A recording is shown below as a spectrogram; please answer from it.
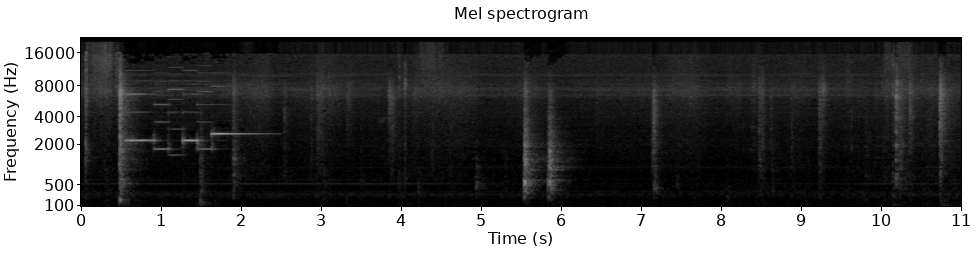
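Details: Samsung WA400PJHDWR/AA top-load washer, 2.5 years old: start pressed, short chime, faint door-lock clicks, then near silence; display and lock work but the motor never runs, washer won't start.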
